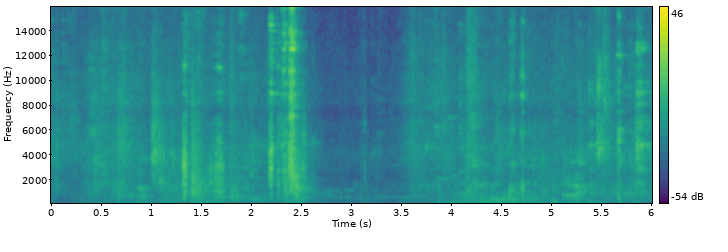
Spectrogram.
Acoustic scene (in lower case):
restaurant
